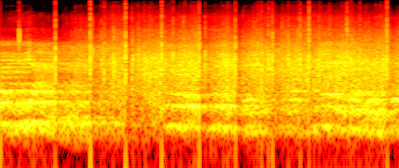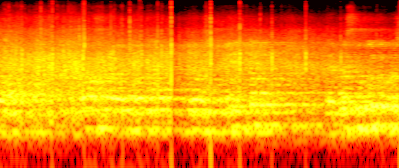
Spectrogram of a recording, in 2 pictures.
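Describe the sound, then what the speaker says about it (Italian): At an Italian sports awards ceremony, an audience applauds cyclist Elia Viviani, a European omnium gold medallist, with steady sustained clapping, a loud and continuous crowd sound with a few faint voices underneath. "E vi chiedo l'applauso per Elia Viviani."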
